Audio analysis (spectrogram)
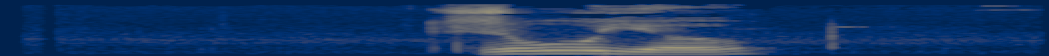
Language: Chinese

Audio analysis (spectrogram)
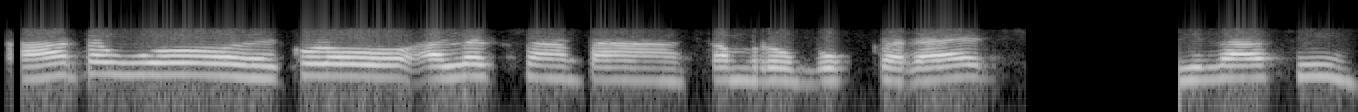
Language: Sindhi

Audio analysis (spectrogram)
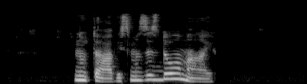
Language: Latvian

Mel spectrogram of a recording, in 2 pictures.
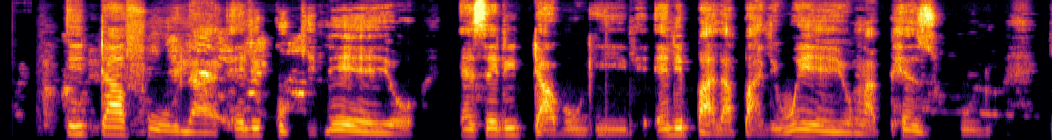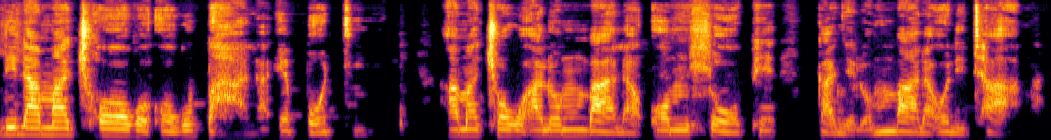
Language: North Ndebele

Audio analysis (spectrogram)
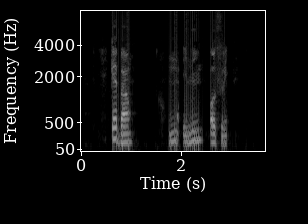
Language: Baoulé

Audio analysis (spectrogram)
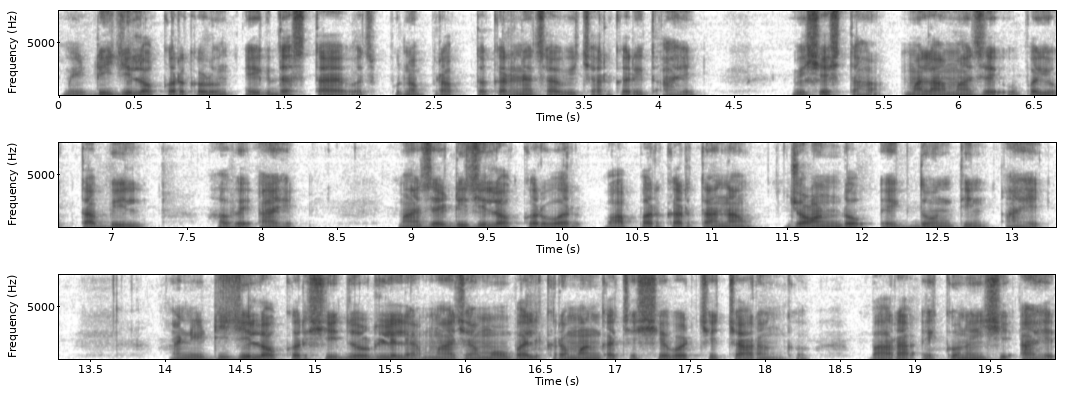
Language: Marathi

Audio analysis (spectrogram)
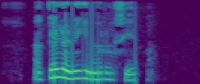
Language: Luo (Kenya and Tanzania)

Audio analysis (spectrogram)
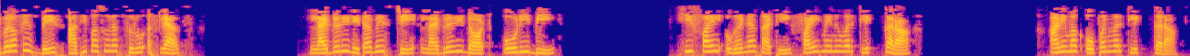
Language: Marathi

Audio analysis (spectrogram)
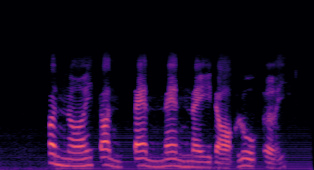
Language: Thai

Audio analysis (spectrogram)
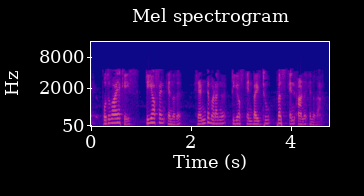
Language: Malayalam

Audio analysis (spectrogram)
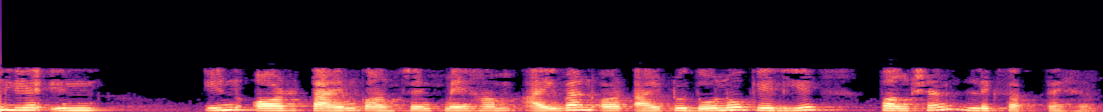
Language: Hindi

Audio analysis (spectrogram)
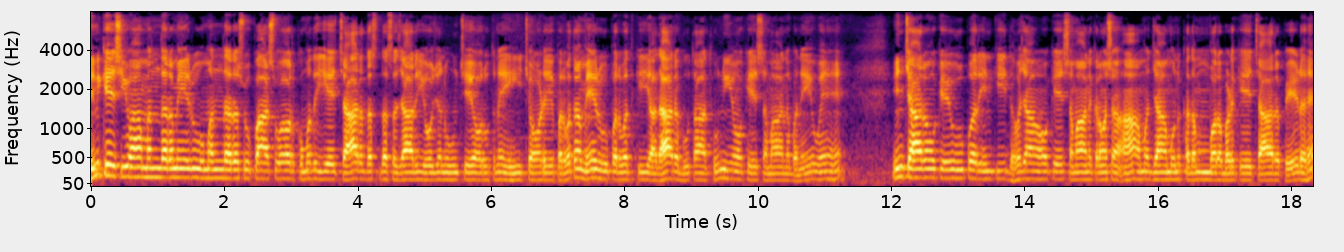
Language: Hindi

